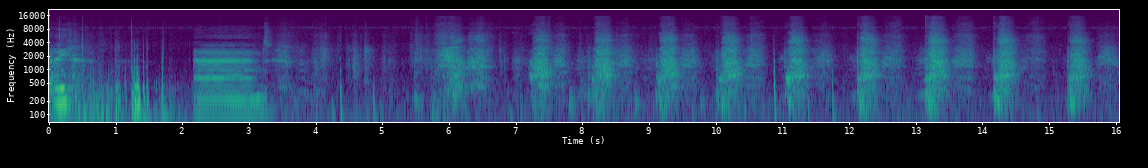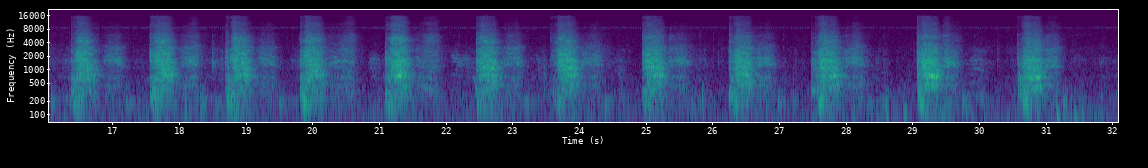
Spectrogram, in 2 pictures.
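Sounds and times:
man breathing hard: 0:07.2 - 0:28.4, 0:29.0 - 0:29.8, 0:30.6 - 0:31.4.

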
